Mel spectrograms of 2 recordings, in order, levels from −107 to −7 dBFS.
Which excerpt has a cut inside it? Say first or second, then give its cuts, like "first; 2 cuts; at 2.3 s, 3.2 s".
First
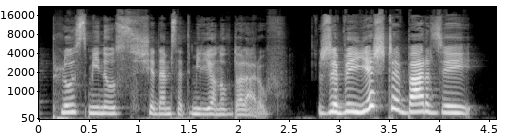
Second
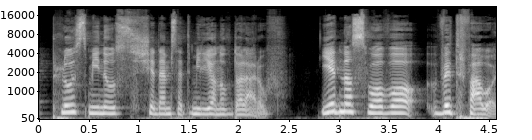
first; 1 cut; at 2.6 s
